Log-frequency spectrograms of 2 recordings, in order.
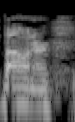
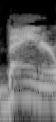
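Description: First: The first vowel sounds like 'bone'. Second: The first vowel sounds like 'bay'. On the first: This is the original German way to say it. The speaker calls it right. "which I've talked to Germans and looked it up. It is boner" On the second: This is how the name's bearer says it. The speaker calls it wrong. "but he pronounces it Boehner"

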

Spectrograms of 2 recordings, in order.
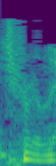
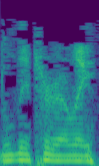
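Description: First: The word is said with a ch sound. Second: The word is said without a ch sound. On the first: "I don't put the ch sound in there" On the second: "I tend to probably say literally"

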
